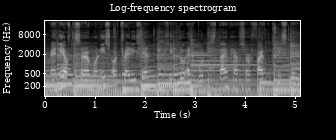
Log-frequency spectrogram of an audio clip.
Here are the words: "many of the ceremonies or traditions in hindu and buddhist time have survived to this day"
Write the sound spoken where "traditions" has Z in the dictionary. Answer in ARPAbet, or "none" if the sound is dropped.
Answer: none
